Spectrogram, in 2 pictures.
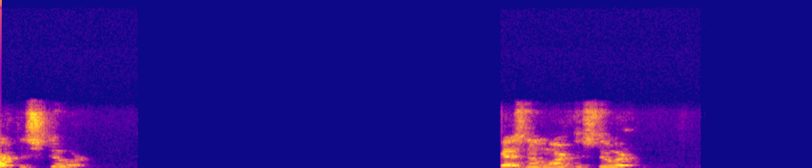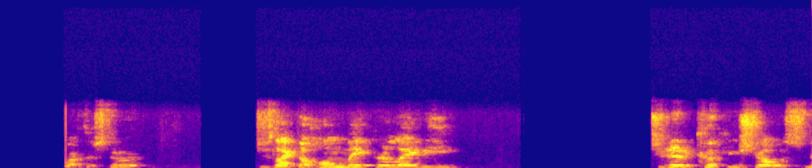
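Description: A middle-aged man speaks with animation, in short bursts with pauses.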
